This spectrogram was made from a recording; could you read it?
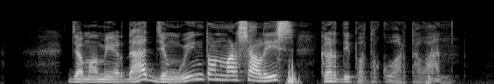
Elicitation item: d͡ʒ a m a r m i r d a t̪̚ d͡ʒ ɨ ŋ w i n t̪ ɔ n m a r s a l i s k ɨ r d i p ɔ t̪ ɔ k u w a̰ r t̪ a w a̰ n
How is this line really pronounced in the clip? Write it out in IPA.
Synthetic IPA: d͡ʒ a m a m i r d a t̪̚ d͡ʒ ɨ ŋ w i n t̪ ɔ n m a r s a l i s k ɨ r d i p ɔ t̪ ɔ k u w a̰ r t̪ a w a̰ n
